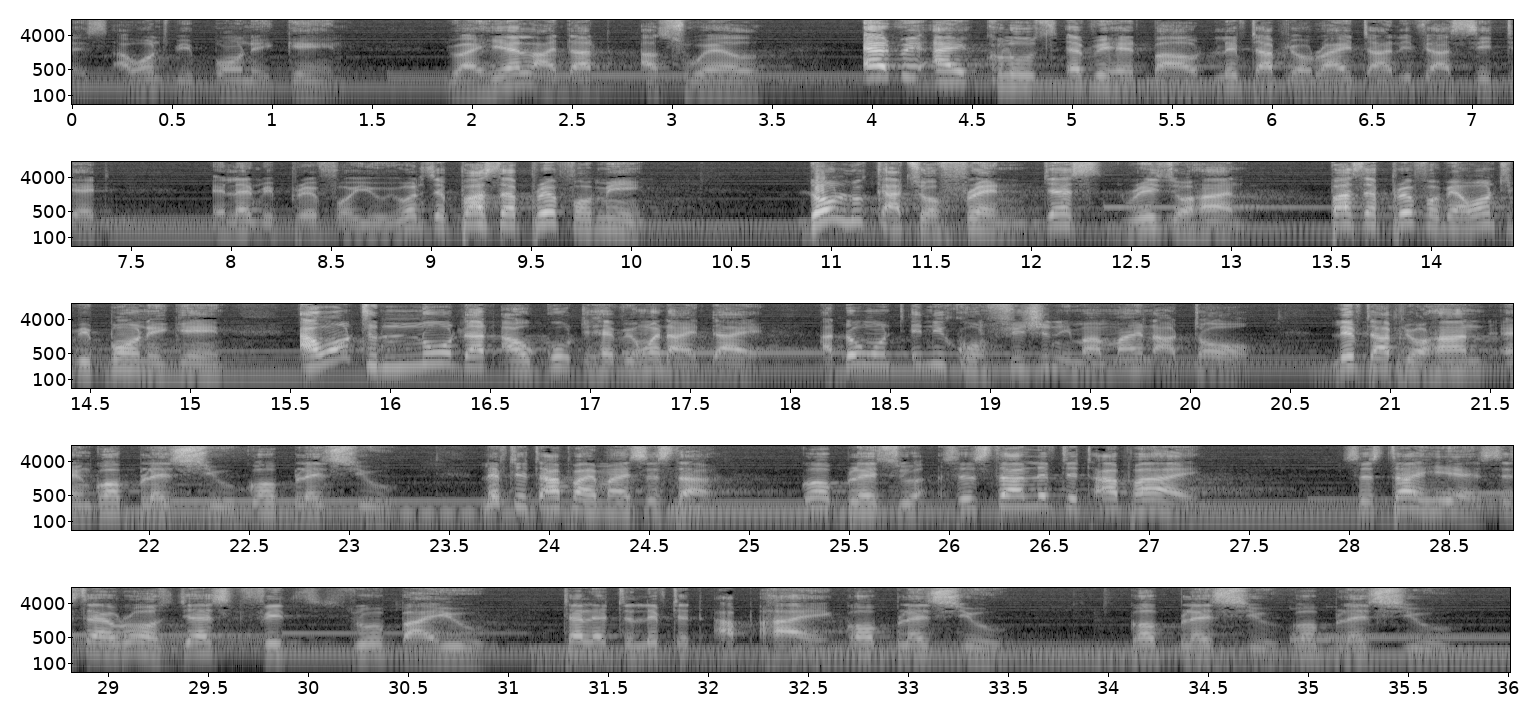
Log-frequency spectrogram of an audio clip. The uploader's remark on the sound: Preached at Loyalty House, Abbey, Dahwenya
